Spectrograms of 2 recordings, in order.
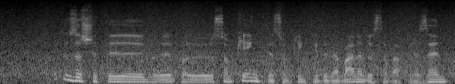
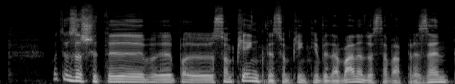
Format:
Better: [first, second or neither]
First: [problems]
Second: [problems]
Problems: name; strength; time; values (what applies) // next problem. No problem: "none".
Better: second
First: hiss; loud; throughout; 7 dB below the speech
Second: none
